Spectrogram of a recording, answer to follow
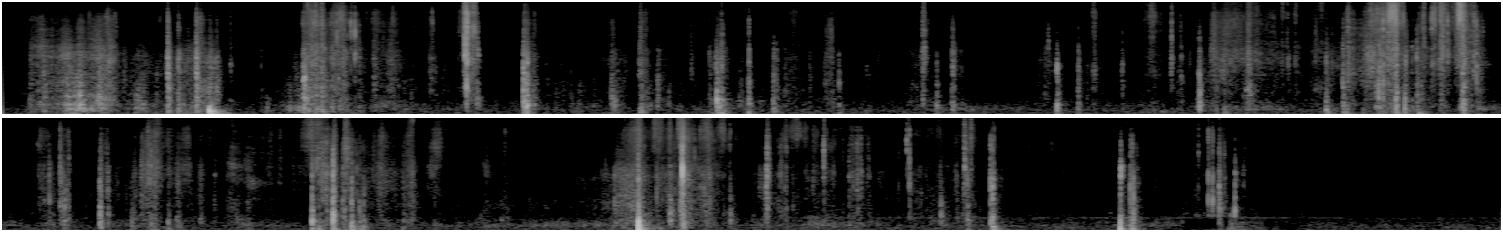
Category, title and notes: Sound effects > Other
Handling vinyl records
Flipping through vinyl records, turning the cover, removing record from sleeve, flipping vinyl disc in hand. Hojeando discos de vinilo, volteado la carátula, sacando el vinilo de la manga, volteando vinilo.
vinilo, disco, Handling, Longplay, Vinyl, LP, records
